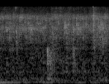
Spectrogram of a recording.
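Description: Chopped onion sizzling in hot oil for an unpolished rice khichdi, a steady close frying hiss over about a second.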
